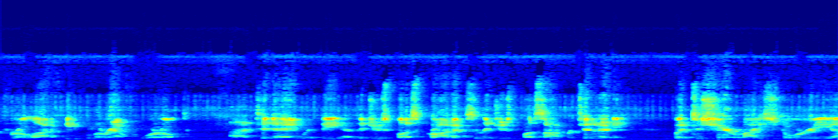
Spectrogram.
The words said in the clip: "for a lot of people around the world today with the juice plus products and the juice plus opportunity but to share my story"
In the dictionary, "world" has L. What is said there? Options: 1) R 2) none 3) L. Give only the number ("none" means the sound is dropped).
3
